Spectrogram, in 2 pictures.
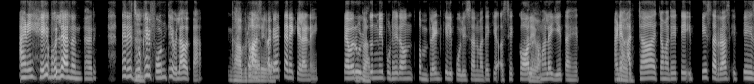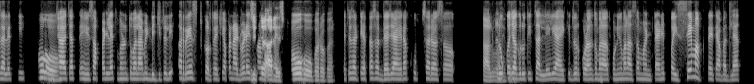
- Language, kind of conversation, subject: Marathi, podcast, आई-बाबांनी तुम्हाला अशी कोणती शिकवण दिली आहे जी आजही उपयोगी पडते?
- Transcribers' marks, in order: laughing while speaking: "हे बोलल्यानंतर त्याने जो काही … त्याने केला नाही"; unintelligible speech; tapping; in English: "डिजिटली अरेस्ट"; in English: "एडव्हर्टाइज"; in English: "अरेस्ट"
